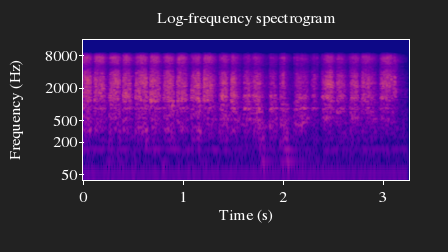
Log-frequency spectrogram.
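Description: Hand sanding of wood to distress and wear back a finish in a restoration workshop, a steady rhythmic scrubbing of quick back-and-forth strokes, close and loud with no voices.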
